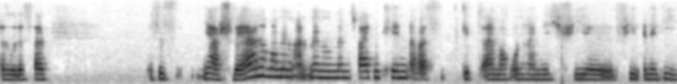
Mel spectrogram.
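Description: Somewhat breathy and at medium pitch, a woman speaks fairly slowly with lively intonation and long, frequent pauses. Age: 40s. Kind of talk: testimony. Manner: halting.

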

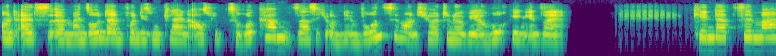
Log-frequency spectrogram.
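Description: Lively in intonation, a woman with a fairly high pitch speaks at a moderate pace. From Germany, Ruhr area. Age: 30s. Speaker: podcaster and mother. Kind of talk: casual interview. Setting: Skype call.

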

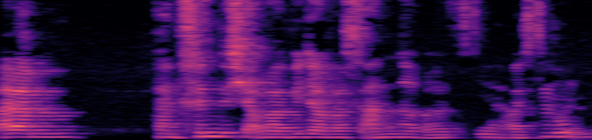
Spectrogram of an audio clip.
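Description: The speaker is a woman with a plain, everyday voice. She talks fairly quickly with ordinary pitch variation. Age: 40s. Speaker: fashion blogger. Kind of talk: casual chat.

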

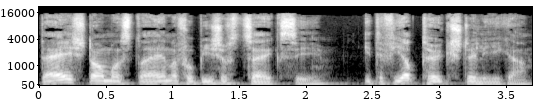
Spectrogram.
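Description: This man has an ordinary speaking voice pitched fairly low. His pitch variation is ordinary. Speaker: podcast host and narrator. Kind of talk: scripted narration.

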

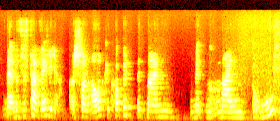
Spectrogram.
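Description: A woman's medium-pitched voice at a very slow pace, with fairly even intonation and big swings in loudness. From southern Germany, Lake Constance. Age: 40s. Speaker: style consultant. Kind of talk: casual interview. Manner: hesitant, many fillers.

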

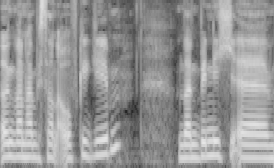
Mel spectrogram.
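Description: Recorded very cleanly against a silent background, a woman with a plain, everyday voice speaks in fairly even intonation. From Tuttlingen district, southwest Germany. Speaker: linguist. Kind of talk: interview, expert explanation.

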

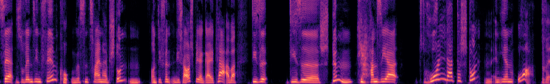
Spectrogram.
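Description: With a fairly high pitch and very wide pitch swings, a woman speaks in an animated tone at a moderate pace, the sound dry and close with no echo. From New York. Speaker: actress, comedian and video game voice actor. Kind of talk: casual interview chat.

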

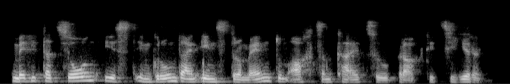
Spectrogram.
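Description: At a fairly slow pace, a man with a fairly high pitch and ordinary pitch variation speaks in a normal speaking voice. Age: 40s. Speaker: coach. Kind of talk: interview.

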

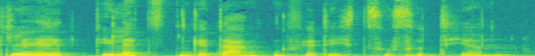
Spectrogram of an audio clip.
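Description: A woman speaks very slowly in a soothing, gentle tone. Her intonation stays monotone and flat. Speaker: podcast host and meditation guide. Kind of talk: guided meditation. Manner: slow, soothing and gentle, with long calm pauses; soft-spoken and warm.

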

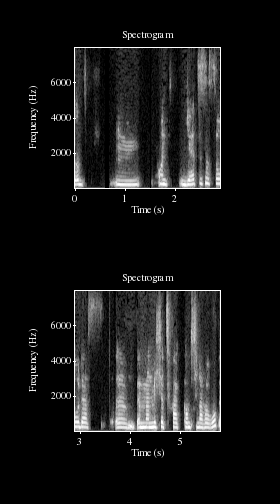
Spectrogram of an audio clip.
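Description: Her voice is high in pitch, with a dark, mellow tone. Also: dry, close sound with no echo. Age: 40s. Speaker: yoga and human design coach. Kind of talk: interview conversation.

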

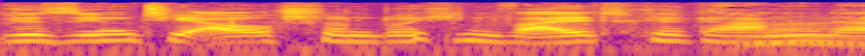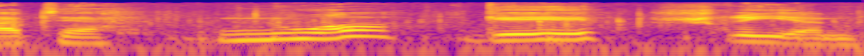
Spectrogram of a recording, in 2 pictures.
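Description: Speaking at a very slow pace, a woman with a medium pitch is heard over noticeable background noise. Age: 60s. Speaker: hospice volunteer. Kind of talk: interview on a walk. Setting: outdoors.

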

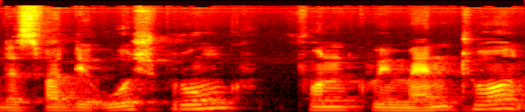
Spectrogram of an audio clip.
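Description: A man speaks at a medium pitch. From Ukraine. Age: 40s. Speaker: founder of a queer youth mentoring initiative. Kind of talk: interview. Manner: halting, many fillers.

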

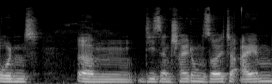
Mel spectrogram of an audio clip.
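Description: Somewhat breathy, the man's voice sits at a medium pitch. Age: 20s. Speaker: podcast co-host, film and games fan. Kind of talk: casual chat.

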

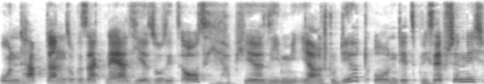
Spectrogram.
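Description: At a moderate pace, a woman with a fairly low pitch talks in a normal speaking voice with ordinary pitch variation. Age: 30s. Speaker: podcast co-host, self-employed mountain biker. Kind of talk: casual chat.

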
